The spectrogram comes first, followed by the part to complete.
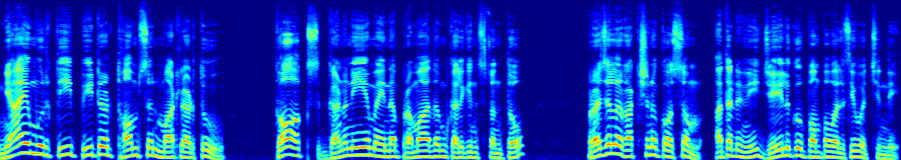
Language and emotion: Telugu, neutral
